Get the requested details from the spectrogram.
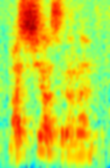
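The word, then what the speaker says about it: מָשִׁיחַ: 크리스토스 그리고 마시 시스라는 마시아스 말에서도 파생된 말입니다이 마시아스 히브리 말로는 마시아 마시아 하고 발음을 하는데 이것은 바로 메시아라는 뜻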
